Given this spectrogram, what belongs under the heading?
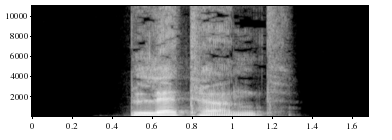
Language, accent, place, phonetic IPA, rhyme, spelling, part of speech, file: German, Germany, Berlin, [ˈblɛtɐnt], -ɛtɐnt, blätternd, verb, De-blätternd.ogg
- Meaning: present participle of blättern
